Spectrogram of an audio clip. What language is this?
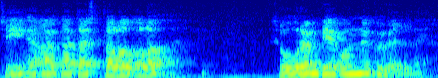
Finnish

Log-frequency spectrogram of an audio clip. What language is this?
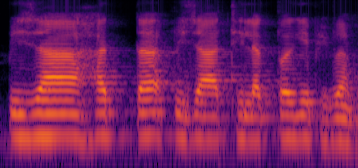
Manipuri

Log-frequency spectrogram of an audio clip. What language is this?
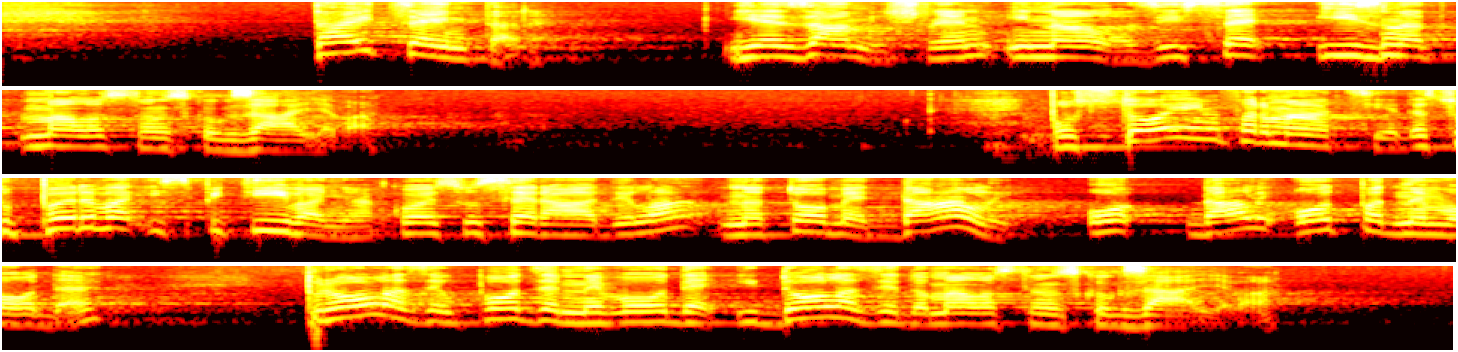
Croatian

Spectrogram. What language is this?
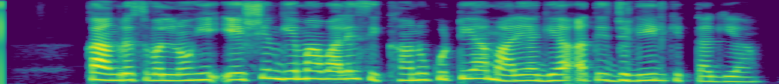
Punjabi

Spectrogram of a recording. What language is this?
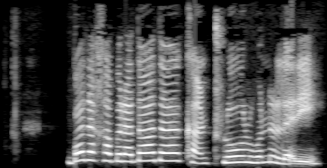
Pashto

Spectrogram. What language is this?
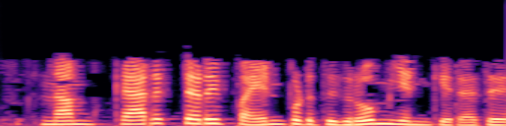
Tamil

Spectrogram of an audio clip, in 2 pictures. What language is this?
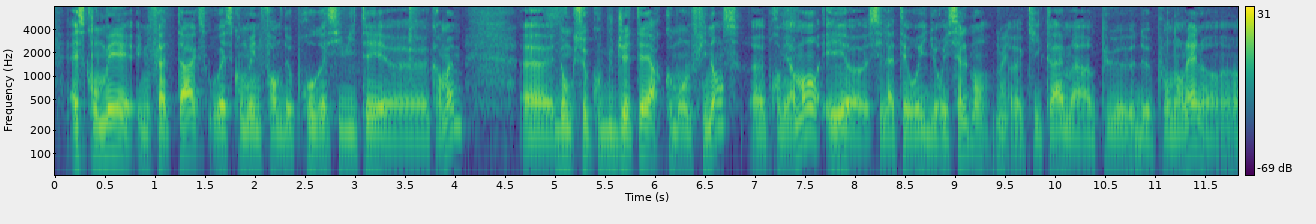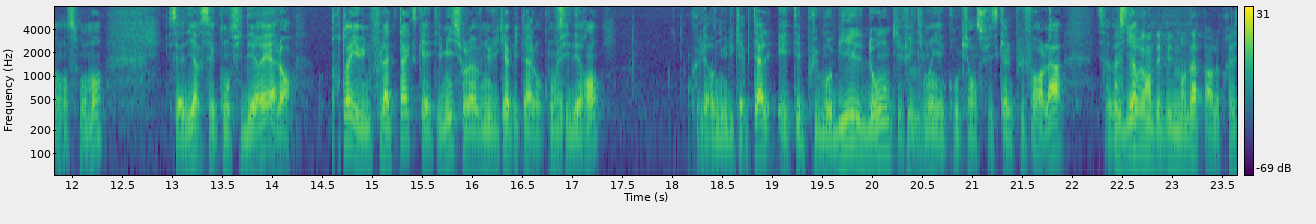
French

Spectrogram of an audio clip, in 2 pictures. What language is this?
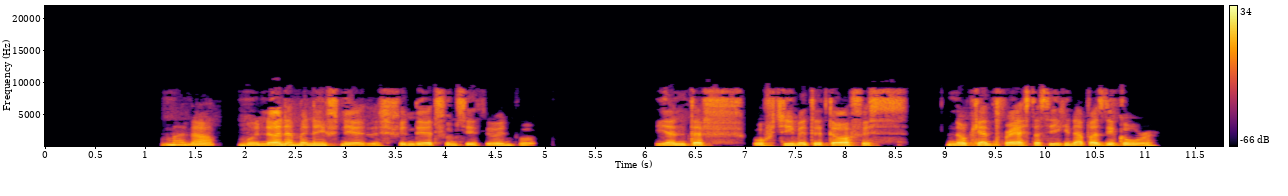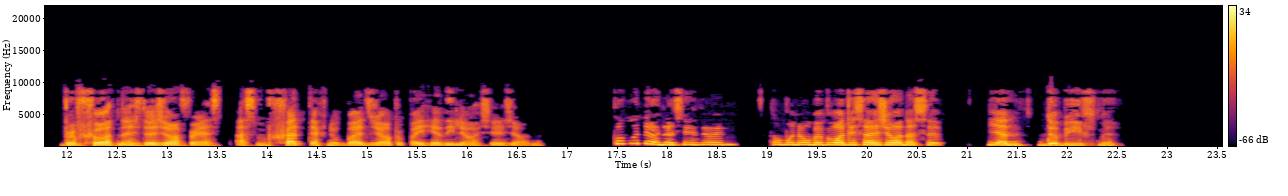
Gheg Albanian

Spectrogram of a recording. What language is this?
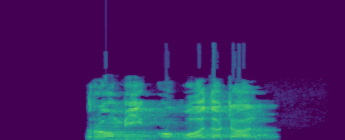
Luo (Kenya and Tanzania)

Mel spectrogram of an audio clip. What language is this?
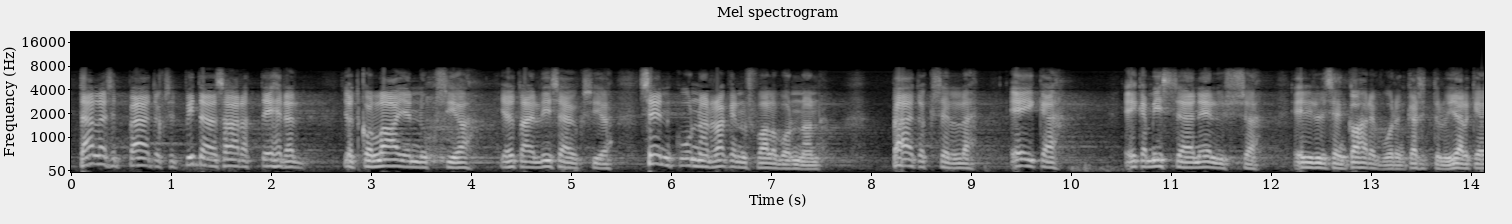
Finnish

